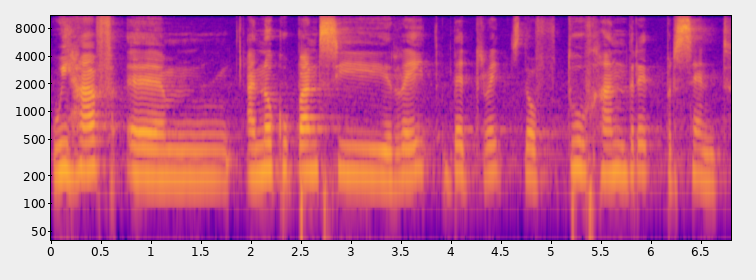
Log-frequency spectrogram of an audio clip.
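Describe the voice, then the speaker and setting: A woman with a Spanish accent and fairly even intonation. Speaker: humanitarian aid worker. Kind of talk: panel discussion. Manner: halting.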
